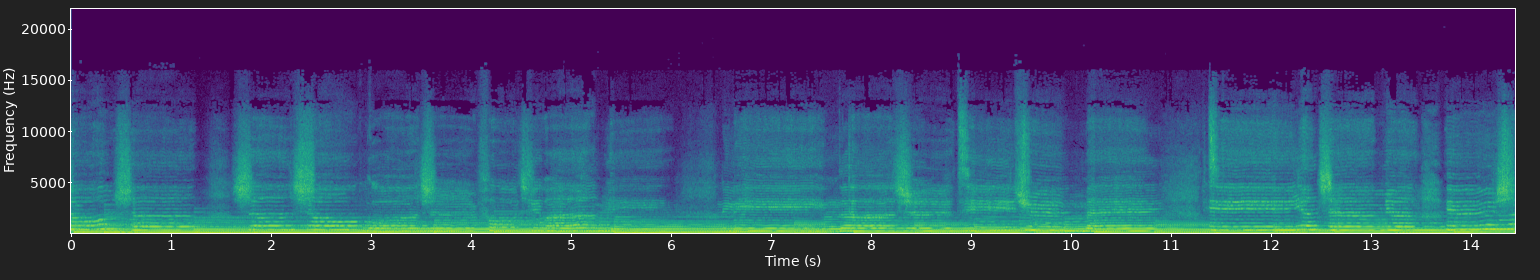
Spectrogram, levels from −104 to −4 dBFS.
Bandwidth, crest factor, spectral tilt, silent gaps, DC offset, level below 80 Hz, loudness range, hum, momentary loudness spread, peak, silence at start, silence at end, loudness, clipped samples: 12.5 kHz; 12 dB; -6.5 dB/octave; none; under 0.1%; -38 dBFS; 1 LU; none; 2 LU; -6 dBFS; 0 s; 0 s; -20 LUFS; under 0.1%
